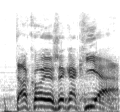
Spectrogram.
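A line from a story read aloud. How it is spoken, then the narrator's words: Sudden loud bark. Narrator (Russian): Внезапно гаркнул агент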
